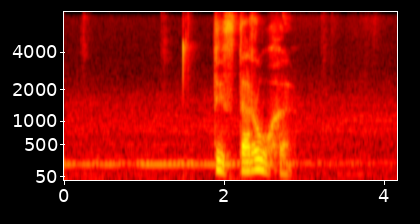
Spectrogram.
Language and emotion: Russian, angry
